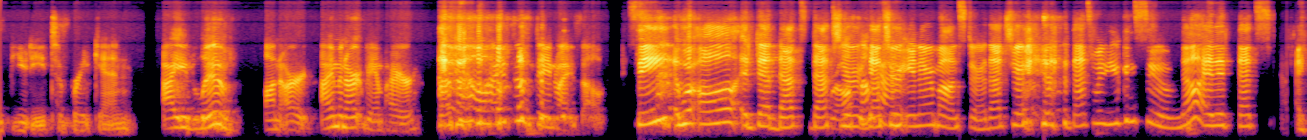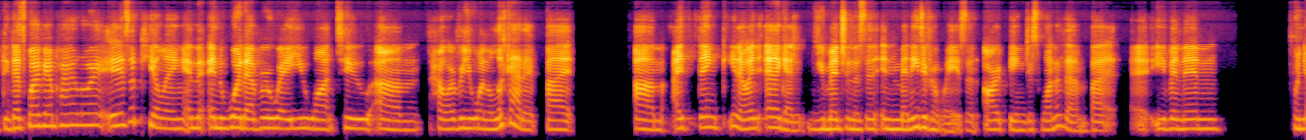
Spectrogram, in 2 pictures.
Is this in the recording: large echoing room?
no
